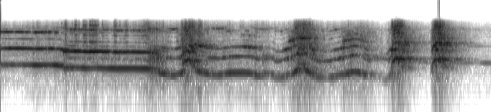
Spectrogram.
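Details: Dog howling or singing on a rainy day; long sustained tonal howl that wavers and dips, ending in short rising yips.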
